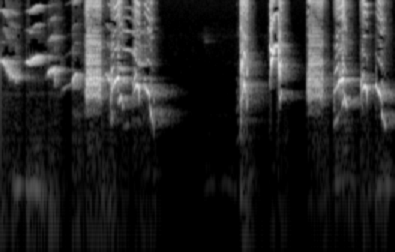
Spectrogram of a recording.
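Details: Female white-rumped shama in breeding condition calling to a male: clusters of harsh, scratchy notes mixed with short whistled slurs, given in two bursts separated by about a second of silence.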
